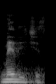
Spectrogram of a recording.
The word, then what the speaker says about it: Medicis: Es Medicis, así se pronuncia.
